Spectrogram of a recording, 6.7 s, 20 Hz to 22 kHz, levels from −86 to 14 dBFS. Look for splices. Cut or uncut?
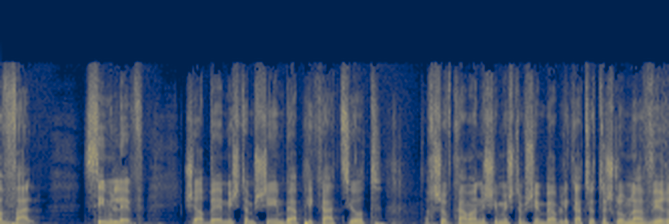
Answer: uncut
